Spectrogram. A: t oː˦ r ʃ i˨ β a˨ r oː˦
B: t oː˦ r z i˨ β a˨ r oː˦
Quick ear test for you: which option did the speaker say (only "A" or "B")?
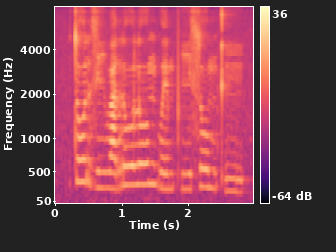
B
